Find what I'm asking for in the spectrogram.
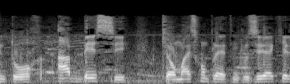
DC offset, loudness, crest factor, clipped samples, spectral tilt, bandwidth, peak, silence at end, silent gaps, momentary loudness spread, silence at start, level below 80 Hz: under 0.1%; -12 LUFS; 12 dB; 0.3%; -3.5 dB/octave; 11 kHz; 0 dBFS; 0 s; none; 5 LU; 0 s; -44 dBFS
